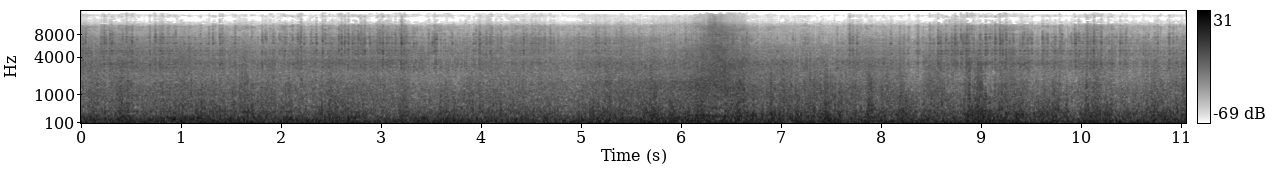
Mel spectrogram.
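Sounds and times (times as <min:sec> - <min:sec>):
road noise: 0:00.0 - 0:11.0
vehicle engine: 0:00.0 - 0:11.0
wind buffeting microphone: 0:00.0 - 0:11.0.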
